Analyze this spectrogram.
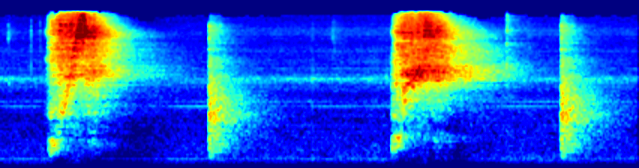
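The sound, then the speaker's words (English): A lab technician in Costa Rica slurps and spits coffee during a tasting, swishing samples from a row of four cups and spitting into a travel mug: four loud, hissing bursts at a steady pace, each starting sharply and trailing off, with no talking. “Leaning over a row of four cups of steaming coffee, a lab technician breathes in the fragrant aroma of a fresh brew before spooning out a sample and swishing it across his taste buds. Satisfied, he spits it out into a travel mug”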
